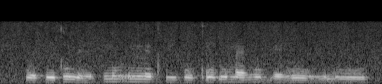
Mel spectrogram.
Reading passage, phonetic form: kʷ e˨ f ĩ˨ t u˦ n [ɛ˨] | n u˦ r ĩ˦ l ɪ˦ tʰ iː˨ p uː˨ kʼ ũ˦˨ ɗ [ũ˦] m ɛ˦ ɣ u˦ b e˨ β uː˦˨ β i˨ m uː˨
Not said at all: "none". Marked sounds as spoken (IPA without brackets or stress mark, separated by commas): ɪ˨, u˦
